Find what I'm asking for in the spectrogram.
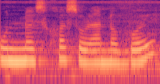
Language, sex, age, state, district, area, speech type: Assamese, female, 18-30, Assam, Sonitpur, rural, spontaneous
